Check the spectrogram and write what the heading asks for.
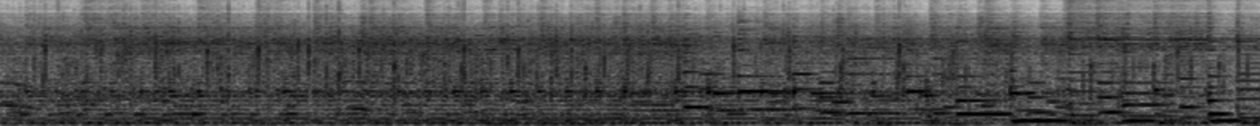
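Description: Live small-group jazz blues played by piano, upright double bass and drum kit, with steady cymbal strokes and a bass line moving underneath the piano.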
